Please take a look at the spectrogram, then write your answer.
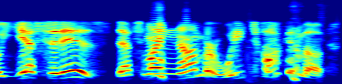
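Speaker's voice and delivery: hammed-up indignation at a kid; indignant protest. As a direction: argue back in mock outrage. Arguing with kid about his number.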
